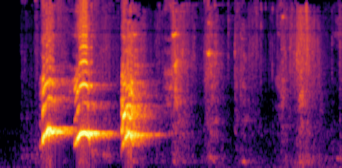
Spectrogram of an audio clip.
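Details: Three quick, loud, upslurred barks from Bruce the dog at fish in the water hole, trailing off into faint rustles and a few soft noises.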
